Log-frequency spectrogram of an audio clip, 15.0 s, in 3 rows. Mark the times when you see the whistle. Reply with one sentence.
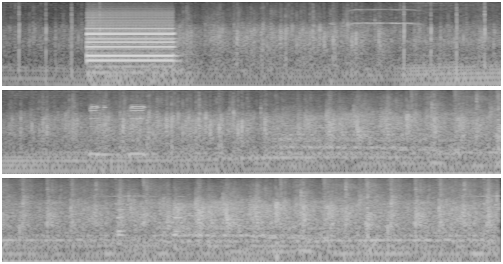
You can hear the whistle from 3.5 to 4.3 s.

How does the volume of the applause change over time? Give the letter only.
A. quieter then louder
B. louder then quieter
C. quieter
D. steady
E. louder
E.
